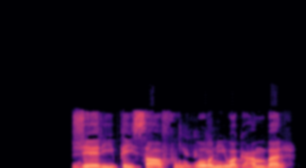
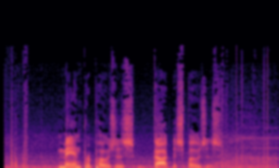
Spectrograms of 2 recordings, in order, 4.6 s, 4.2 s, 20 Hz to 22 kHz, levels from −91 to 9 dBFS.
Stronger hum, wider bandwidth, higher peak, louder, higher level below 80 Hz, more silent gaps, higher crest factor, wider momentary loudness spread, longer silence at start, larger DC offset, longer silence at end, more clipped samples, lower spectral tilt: neither; second, 8 kHz vs 16 kHz; about the same, 0 dBFS vs -2 dBFS; first, -14 LUFS vs -20 LUFS; about the same, -58 dBFS vs -62 dBFS; neither; about the same, 16 dB vs 20 dB; second, 9 LU vs 18 LU; first, 1.1 s vs 0.05 s; neither; first, 0.3 s vs 0 s; neither; first, -6 dB/octave vs -4.5 dB/octave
